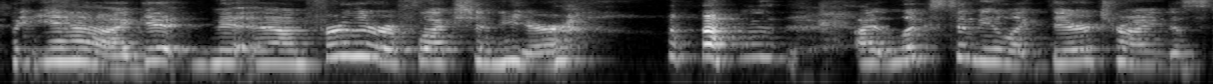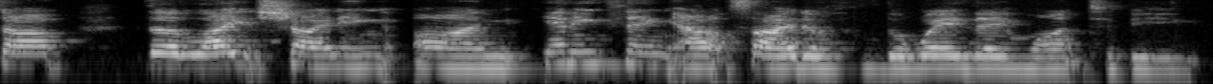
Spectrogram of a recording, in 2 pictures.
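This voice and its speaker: A woman's voice: on the high side, slow. Woman doing a tarot live, laughs a lot, just chatting with the viewers. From Kentucky. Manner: giggly, laughs often, chatty. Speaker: tarot reader co-host. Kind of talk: casual livestream chat.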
